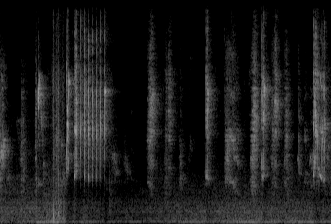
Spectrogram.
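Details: A group of lovebirds pushing each other away; a fast rattling series of harsh clicks opens, followed by scattered shrill chirps and squeaky squawks, with a faint low hum behind.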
